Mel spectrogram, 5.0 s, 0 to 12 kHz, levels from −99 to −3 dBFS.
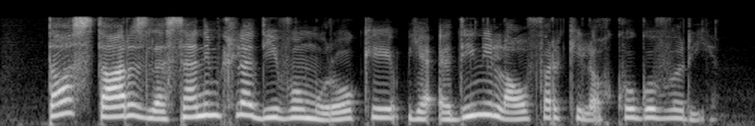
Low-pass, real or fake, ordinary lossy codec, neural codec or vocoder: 7.2 kHz; real; none; none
